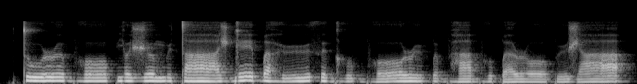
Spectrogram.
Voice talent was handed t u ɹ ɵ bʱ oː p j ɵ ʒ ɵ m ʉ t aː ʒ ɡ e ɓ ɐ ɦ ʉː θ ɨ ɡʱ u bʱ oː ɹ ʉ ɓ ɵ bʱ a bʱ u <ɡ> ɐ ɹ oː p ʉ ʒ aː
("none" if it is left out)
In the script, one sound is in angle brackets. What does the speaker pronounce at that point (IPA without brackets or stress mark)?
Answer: ɓ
